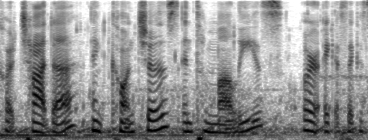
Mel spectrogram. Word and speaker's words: tamales: But there's a lot of things I do enjoy, like horchata and conchas and tamales, or I guess I could say tamales.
